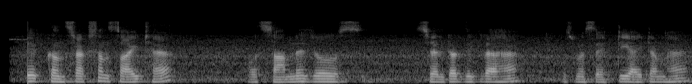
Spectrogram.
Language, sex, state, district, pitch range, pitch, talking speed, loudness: Hindi, male, Jharkhand, Sahebganj, 120-135 Hz, 125 Hz, 130 wpm, -29 LUFS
